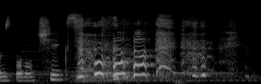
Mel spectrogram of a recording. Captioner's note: laughs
